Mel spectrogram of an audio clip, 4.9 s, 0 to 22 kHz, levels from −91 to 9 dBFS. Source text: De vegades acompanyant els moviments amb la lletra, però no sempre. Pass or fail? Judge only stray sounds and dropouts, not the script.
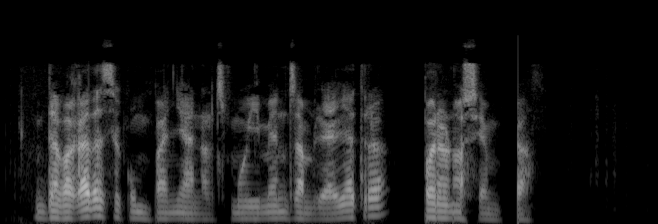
fail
